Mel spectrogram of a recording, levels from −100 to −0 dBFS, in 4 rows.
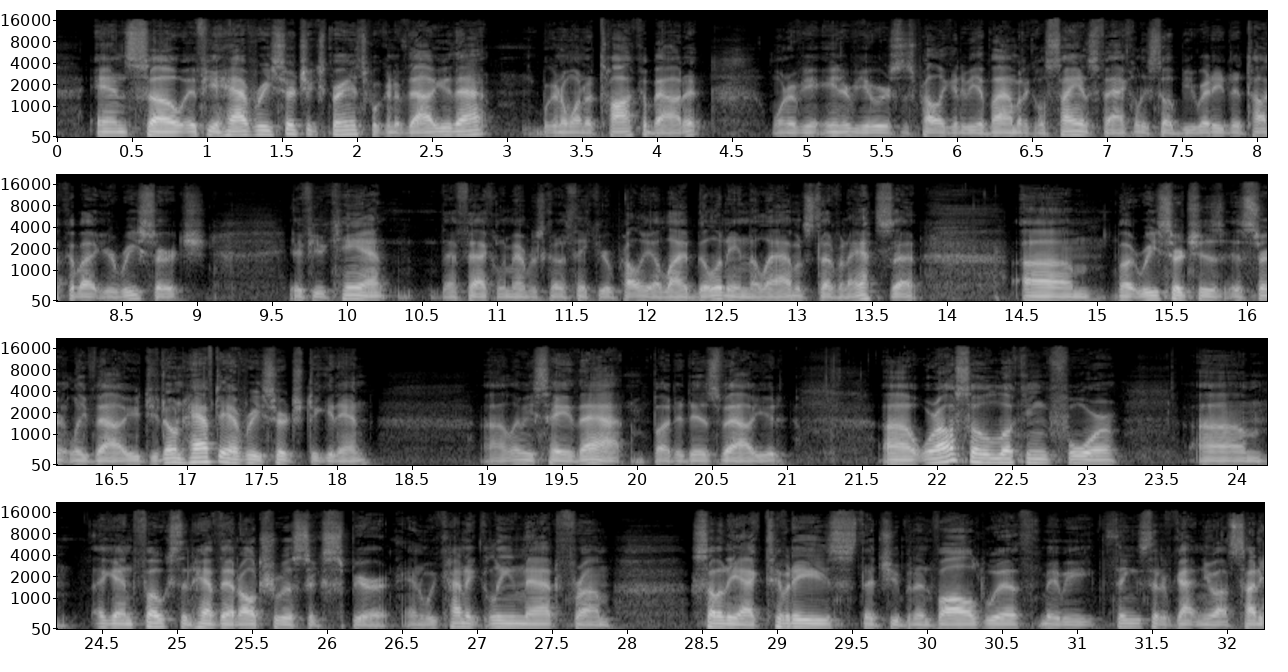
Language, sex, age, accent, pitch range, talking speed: English, male, 40-59, American, 90-105 Hz, 230 wpm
